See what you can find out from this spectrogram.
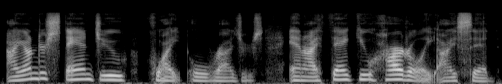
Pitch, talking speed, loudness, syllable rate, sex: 195 Hz, 155 wpm, -20 LUFS, 4.4 syllables/s, female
